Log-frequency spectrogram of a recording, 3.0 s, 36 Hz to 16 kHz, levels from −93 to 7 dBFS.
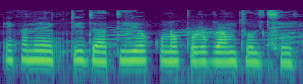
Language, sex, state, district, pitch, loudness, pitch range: Bengali, female, West Bengal, Cooch Behar, 190 Hz, -18 LUFS, 180-200 Hz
